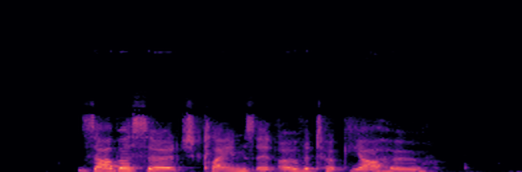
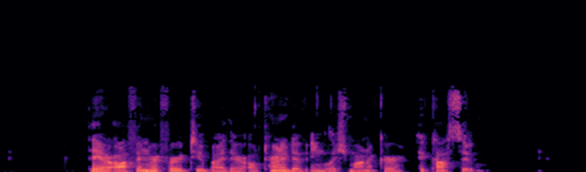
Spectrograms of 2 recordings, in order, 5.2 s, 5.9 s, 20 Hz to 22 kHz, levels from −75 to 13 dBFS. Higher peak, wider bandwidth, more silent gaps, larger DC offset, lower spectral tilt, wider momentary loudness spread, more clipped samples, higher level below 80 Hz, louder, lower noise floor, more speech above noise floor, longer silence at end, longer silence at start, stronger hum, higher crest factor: about the same, -4 dBFS vs -2 dBFS; second, 9.2 kHz vs 11 kHz; neither; neither; second, -3.5 dB/octave vs -5 dB/octave; about the same, 12 LU vs 11 LU; neither; second, -70 dBFS vs -58 dBFS; about the same, -19 LUFS vs -20 LUFS; about the same, -80 dBFS vs -80 dBFS; about the same, 61 dB vs 61 dB; about the same, 0.95 s vs 1.05 s; about the same, 0.8 s vs 0.9 s; neither; about the same, 18 dB vs 20 dB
